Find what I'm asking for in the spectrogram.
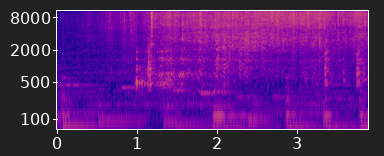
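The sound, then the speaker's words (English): A scallion pancake frying in a pan gives a steady, dense sizzle, with a few soft knocks and scrapes as a spatula slides underneath it. “Sliding my spatula underneath my pancake here.”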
